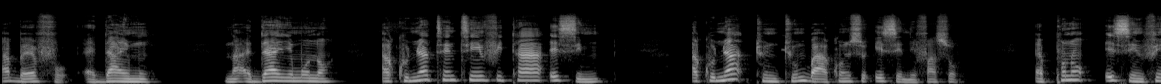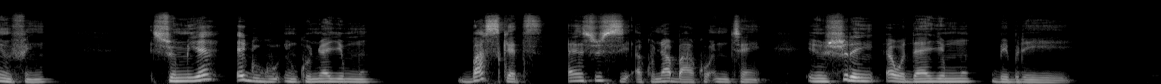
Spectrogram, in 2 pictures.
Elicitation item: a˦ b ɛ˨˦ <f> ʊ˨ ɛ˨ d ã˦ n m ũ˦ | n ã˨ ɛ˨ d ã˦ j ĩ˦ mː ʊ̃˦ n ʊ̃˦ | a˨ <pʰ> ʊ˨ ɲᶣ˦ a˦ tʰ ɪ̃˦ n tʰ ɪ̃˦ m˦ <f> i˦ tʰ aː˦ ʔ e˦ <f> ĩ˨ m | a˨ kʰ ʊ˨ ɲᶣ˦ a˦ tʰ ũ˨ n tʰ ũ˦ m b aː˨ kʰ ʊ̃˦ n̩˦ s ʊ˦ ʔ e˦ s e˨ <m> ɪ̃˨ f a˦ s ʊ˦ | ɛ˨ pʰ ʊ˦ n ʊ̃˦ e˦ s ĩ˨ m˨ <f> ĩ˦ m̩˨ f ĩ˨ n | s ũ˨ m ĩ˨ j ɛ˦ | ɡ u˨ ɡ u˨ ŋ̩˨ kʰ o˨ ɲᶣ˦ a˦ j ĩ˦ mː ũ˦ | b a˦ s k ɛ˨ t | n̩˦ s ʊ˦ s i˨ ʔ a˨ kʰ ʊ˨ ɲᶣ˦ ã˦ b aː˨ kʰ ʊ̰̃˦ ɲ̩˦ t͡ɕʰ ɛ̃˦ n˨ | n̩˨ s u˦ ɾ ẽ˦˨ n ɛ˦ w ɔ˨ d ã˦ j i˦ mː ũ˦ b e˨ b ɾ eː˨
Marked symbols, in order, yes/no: yes, no, yes, no, no, yes

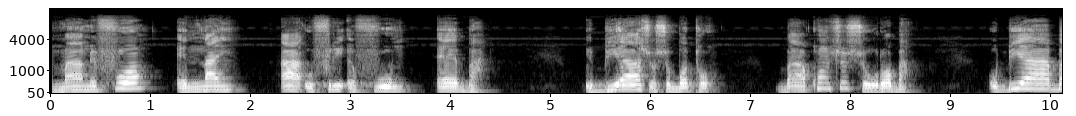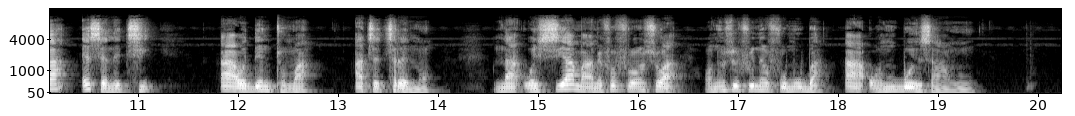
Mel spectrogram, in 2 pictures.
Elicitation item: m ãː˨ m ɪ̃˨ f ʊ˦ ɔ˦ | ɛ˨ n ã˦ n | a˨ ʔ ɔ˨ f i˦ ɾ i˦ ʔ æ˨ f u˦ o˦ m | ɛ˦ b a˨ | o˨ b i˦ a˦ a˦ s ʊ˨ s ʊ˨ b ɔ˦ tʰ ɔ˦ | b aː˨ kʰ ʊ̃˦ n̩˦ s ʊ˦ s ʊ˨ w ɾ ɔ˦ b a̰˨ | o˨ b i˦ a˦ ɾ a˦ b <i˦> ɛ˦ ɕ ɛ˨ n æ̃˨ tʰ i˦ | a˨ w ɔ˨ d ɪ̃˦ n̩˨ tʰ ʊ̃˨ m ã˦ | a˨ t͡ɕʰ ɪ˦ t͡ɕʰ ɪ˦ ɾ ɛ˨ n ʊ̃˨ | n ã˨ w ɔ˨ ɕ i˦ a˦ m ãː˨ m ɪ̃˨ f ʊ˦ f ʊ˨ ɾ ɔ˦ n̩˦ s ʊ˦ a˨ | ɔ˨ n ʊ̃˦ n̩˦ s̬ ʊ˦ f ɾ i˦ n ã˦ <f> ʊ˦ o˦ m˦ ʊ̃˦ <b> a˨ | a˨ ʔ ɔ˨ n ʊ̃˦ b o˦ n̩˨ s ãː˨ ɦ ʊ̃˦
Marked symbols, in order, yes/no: no, yes, yes

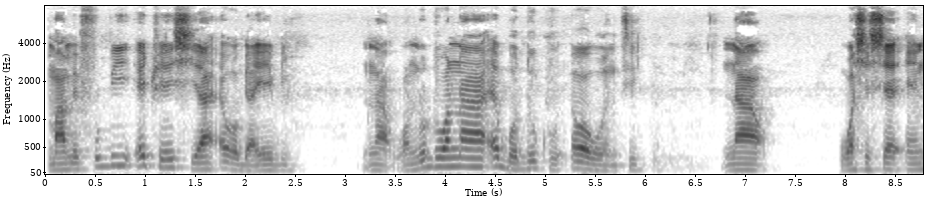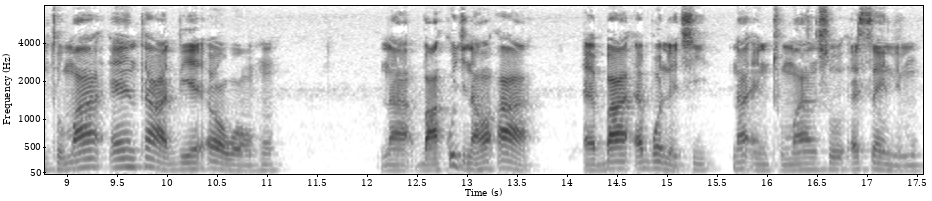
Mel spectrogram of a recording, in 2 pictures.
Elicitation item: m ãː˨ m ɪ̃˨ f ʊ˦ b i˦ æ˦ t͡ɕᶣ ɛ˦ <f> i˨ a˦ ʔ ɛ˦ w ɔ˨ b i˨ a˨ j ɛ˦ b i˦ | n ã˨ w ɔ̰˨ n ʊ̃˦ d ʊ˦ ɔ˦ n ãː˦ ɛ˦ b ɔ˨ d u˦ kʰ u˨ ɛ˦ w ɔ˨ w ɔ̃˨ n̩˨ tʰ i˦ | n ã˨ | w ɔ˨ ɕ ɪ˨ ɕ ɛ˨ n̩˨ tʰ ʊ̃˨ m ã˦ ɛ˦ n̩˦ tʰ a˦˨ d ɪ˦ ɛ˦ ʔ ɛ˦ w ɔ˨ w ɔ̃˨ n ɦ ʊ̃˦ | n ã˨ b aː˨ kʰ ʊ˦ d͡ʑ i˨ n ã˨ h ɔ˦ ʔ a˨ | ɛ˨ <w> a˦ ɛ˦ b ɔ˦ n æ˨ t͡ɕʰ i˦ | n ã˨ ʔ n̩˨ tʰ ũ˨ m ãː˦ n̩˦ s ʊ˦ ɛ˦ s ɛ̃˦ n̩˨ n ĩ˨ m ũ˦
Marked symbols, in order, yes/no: no, no

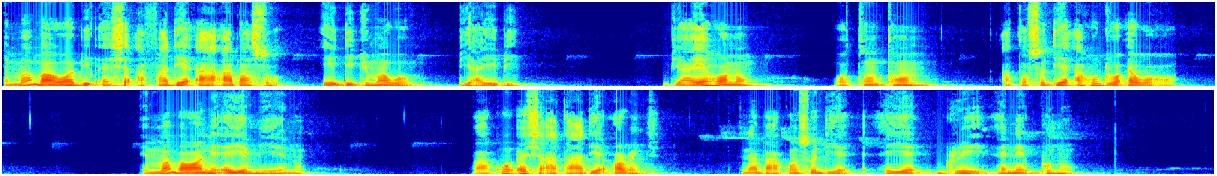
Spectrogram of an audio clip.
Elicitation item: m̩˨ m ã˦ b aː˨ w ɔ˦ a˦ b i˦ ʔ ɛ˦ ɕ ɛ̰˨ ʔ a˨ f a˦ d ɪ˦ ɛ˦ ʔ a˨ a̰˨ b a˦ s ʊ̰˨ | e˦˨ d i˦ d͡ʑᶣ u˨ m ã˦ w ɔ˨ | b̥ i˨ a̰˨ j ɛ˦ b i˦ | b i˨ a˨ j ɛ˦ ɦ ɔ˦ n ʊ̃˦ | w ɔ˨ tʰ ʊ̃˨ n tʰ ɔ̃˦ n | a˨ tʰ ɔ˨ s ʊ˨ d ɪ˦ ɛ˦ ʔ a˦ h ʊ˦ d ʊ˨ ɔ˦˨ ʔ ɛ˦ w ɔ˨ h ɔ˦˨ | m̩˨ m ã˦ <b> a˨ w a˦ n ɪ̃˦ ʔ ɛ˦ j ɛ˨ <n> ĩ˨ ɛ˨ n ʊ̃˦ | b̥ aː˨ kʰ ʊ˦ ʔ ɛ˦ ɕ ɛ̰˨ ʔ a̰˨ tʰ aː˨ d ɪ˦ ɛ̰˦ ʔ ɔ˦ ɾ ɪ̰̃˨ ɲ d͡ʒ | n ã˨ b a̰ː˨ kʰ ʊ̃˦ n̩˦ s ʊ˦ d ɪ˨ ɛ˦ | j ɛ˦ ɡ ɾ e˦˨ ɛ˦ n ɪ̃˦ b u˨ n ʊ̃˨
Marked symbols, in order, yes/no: yes, no

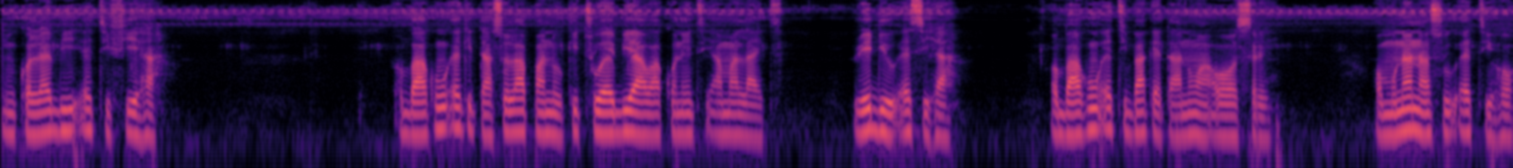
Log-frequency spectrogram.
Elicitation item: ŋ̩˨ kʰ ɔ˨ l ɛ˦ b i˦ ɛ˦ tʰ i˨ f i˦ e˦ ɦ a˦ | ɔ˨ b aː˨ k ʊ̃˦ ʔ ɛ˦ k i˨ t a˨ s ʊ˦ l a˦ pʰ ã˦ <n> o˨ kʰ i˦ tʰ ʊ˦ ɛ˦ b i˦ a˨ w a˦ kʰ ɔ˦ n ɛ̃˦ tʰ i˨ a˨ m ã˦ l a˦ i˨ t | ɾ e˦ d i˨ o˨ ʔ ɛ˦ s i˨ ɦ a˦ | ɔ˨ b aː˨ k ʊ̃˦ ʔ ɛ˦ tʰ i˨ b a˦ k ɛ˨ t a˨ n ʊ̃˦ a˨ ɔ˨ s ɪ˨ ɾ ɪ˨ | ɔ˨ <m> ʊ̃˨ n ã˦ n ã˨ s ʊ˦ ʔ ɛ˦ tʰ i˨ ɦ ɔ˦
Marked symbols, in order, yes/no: yes, yes

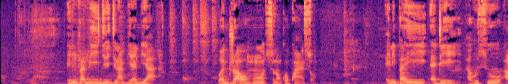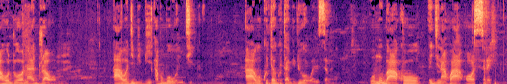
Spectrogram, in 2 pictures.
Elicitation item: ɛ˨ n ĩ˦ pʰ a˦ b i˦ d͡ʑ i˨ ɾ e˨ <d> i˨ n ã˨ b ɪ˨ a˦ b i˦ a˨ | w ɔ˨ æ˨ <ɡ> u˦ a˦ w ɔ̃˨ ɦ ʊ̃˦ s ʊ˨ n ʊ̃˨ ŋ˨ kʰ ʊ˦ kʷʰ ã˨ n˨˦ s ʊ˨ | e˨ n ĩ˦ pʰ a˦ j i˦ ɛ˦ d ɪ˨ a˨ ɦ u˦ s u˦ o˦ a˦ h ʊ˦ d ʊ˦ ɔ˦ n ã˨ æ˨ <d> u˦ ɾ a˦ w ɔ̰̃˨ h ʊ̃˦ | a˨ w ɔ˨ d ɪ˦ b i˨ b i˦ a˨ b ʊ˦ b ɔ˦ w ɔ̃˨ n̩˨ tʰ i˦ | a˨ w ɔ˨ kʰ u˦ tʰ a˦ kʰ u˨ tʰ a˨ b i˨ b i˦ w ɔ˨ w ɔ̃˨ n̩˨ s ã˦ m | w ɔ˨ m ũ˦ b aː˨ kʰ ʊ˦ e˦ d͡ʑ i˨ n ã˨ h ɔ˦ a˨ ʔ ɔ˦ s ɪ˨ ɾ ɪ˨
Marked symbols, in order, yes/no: no, no, yes

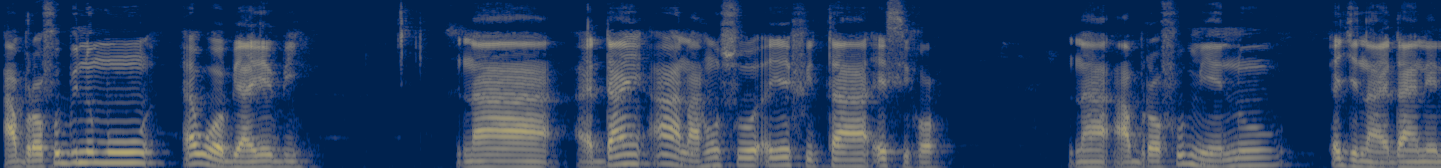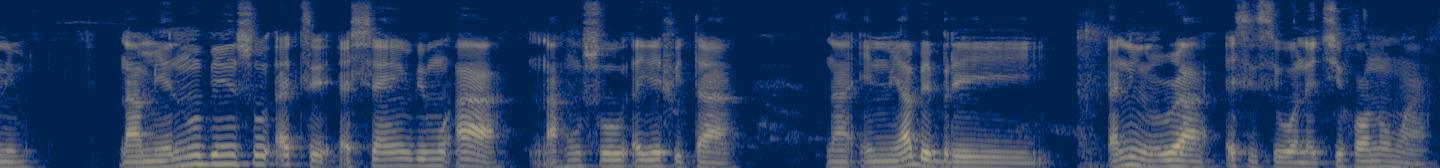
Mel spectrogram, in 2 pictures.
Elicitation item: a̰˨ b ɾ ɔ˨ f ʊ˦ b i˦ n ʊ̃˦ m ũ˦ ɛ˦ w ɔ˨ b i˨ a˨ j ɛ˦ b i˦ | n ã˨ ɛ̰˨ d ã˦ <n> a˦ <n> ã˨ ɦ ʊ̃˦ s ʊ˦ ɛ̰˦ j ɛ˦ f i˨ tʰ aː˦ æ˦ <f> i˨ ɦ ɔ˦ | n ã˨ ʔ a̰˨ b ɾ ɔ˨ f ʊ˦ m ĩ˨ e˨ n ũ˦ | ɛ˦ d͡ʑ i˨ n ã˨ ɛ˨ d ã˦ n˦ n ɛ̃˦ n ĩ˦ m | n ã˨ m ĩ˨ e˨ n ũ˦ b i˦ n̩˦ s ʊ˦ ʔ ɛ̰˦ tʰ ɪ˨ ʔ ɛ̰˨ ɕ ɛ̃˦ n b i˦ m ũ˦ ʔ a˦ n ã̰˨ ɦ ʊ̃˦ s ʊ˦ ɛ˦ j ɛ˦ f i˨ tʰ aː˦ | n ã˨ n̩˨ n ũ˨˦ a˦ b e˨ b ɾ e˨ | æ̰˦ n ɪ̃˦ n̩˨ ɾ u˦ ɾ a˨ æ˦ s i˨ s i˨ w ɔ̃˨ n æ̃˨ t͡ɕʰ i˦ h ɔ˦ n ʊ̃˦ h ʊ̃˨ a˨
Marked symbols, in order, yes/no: yes, yes, no

